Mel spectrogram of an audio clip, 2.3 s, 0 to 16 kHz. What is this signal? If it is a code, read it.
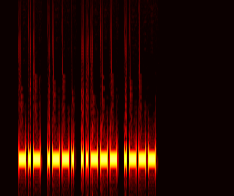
Morse code, heard as a keyed tone, about 52 wpm, 700 Hz. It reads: KP2J
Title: DXCC-100 Call Signs - 4 Characters - Repeated 2x - 50wpm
